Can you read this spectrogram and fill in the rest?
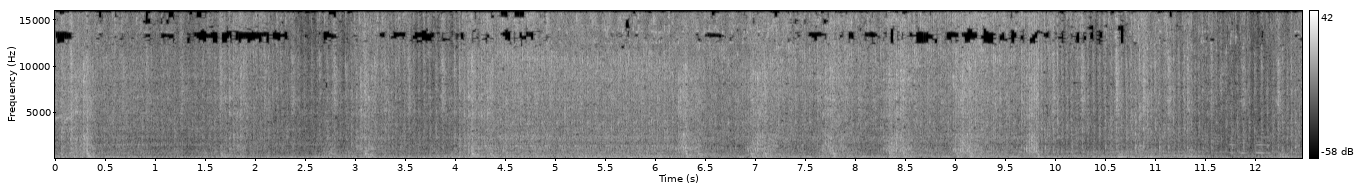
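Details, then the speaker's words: UD Nissan PKD 411 truck, NE6 six-cylinder diesel at idle: uneven chuk-chuk puffing, louder from the intake side; intake valve found leaking. "आवाज किस तरह से आ रही है छुक छुक की आवाज आ रही है"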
